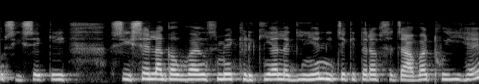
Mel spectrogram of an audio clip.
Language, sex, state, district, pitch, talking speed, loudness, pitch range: Hindi, female, Bihar, Saran, 230 Hz, 200 wpm, -14 LUFS, 225-235 Hz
